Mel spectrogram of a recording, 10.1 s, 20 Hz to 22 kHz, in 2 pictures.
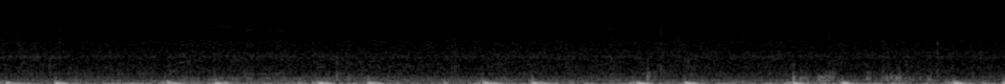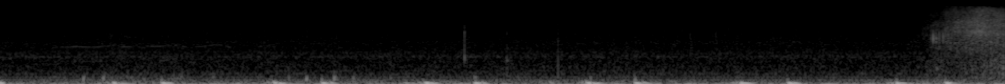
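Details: Heartbeat through a stethoscope over the chest in a simulated hospital role-play: regular low thumping about 78 a minute with faint background hum, before deep breaths; chest sounds clear.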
